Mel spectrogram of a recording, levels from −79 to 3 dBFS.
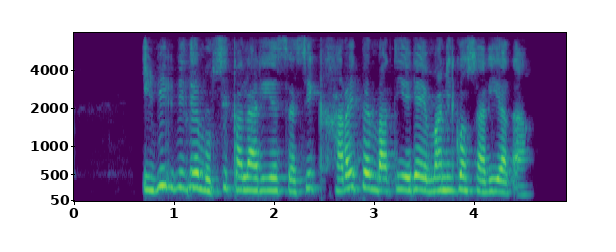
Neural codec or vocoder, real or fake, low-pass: codec, 16 kHz in and 24 kHz out, 1.1 kbps, FireRedTTS-2 codec; fake; 7.2 kHz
